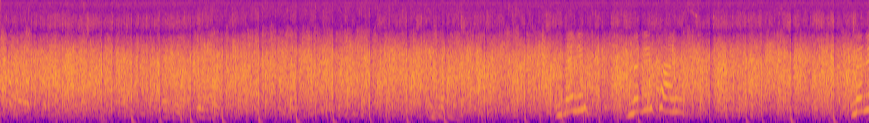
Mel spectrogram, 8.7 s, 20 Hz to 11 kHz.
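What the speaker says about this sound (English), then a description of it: "So let's have a round of applause before we go any further for Caryn and the team who've all worked so hard" A television studio audience at a late-1980s fashion show applauds, a dense, continuous roar of clapping that fills the room evenly for several seconds, with a presenter's voice heard faintly underneath.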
